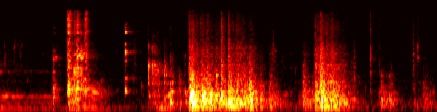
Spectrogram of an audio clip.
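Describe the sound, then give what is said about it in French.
Dishes and cutlery clatter and clink as someone does the washing up, a run of irregular knocks and scrapes as items are handled and set down, with a brief splash-like rush in the middle. “Ah, écoute, ça m'en fait de la vaisselle, là”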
